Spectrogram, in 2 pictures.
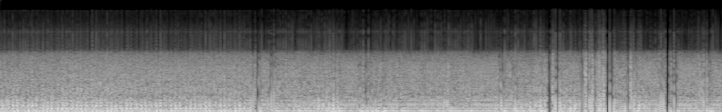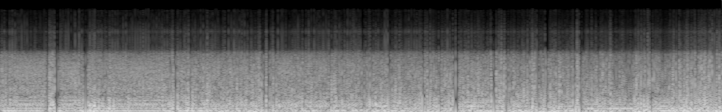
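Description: Loud, steady hiss and low electronic hum from an analog FPV video link's audio channel, cut by brief crackling dropouts several times in the middle.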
